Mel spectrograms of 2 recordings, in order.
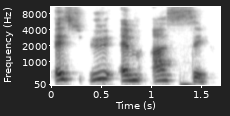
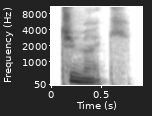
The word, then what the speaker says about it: sumac: s'écrit? Sumac, S-U-M-A-C. Tumac.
